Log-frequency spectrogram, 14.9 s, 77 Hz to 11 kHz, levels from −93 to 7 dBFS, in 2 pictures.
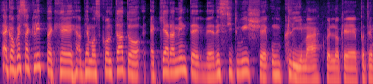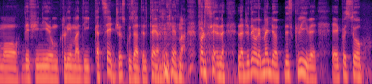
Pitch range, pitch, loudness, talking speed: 110-155 Hz, 130 Hz, -23 LUFS, 125 wpm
